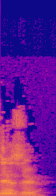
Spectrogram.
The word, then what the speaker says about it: Izzard: The pronunciation. Oh yeah. I thought it was Izzard. And then he also. So it's Izzard.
